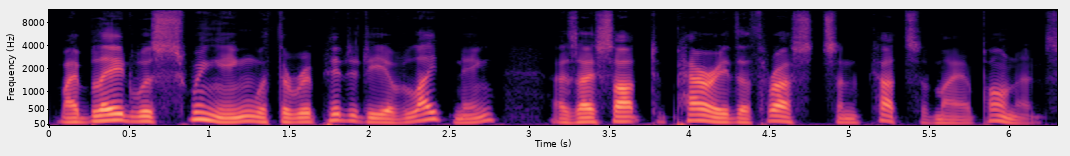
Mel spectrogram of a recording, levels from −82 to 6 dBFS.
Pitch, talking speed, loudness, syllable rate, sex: 130 Hz, 200 wpm, -19 LUFS, 5.1 syllables/s, male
